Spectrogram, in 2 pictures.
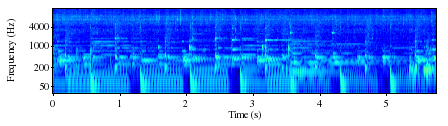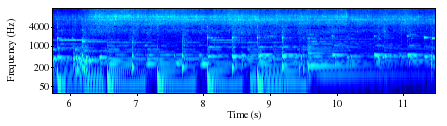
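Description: Pieces of pork belly sizzling as they fry in hot oil in a wok, the sizzle growing louder about halfway through, with a wooden spatula stirring them near the end. Background music with a steady beat plays throughout.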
